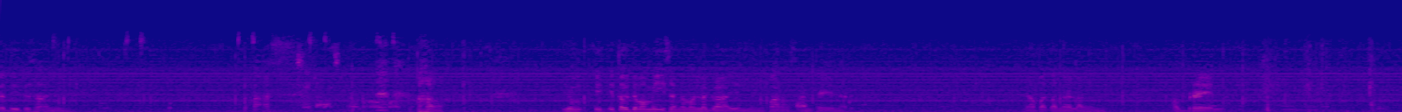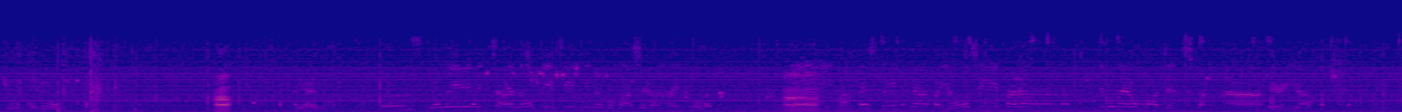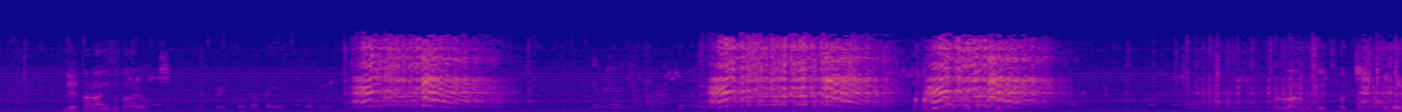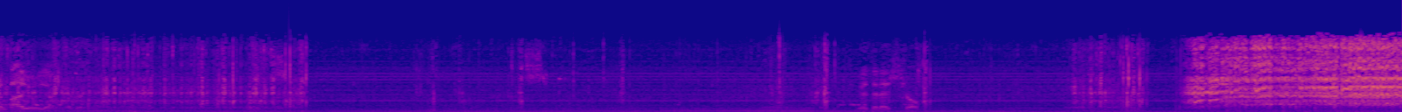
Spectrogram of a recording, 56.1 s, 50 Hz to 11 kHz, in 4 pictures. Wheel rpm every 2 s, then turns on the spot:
0, 0, 0, 0, 0, 0, 0, 0, 0, 0, 0, 0, 0, 0, 0, 20, 40, 70, 110, 30, 20, 20, 20, 0, 0, 10, 30, 160.
40-46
